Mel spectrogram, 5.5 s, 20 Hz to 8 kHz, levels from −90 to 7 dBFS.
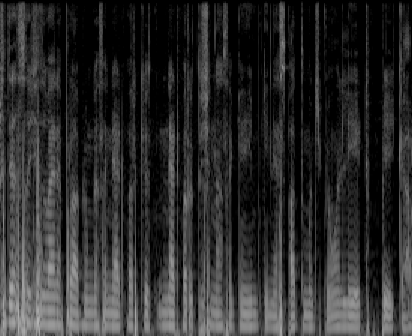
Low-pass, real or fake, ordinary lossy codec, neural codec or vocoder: none; real; none; none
